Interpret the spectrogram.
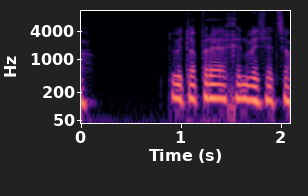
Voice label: "brech", welsh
